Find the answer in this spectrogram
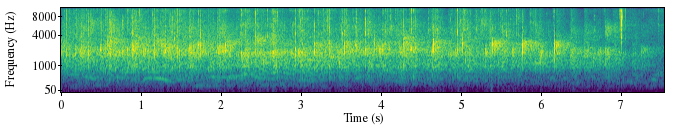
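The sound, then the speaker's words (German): Sustained, reverberant applause from a large crowd in a church hall for staff members and kids, a dense wash of clapping at steady loudness, with individual claps standing out toward the end and faint voices murmuring underneath. “So, und jetzt entlassen wir euch mit einem kräftigen Applaus, euch Mitarbeiter und Kids.”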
